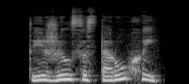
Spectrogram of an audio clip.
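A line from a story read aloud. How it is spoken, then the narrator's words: Calm, flat voice. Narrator (Russian): Голос звучал спокойно, вопрос был бесцветный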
